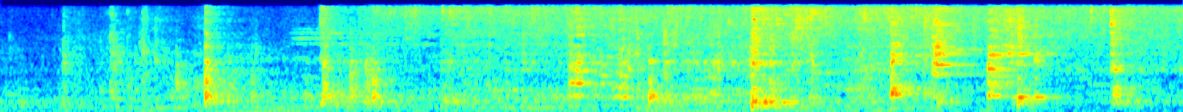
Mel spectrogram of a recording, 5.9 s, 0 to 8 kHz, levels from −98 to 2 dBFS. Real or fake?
real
